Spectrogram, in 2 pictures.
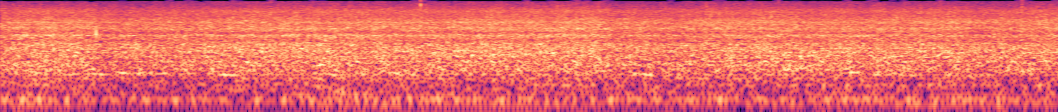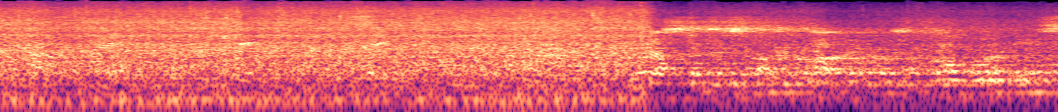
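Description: Steam locomotive blowing off steam: a loud, steady hiss with a low hum beneath, which cuts off suddenly near the end.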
